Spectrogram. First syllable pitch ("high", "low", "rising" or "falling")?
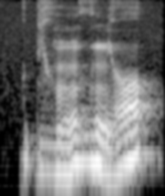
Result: low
